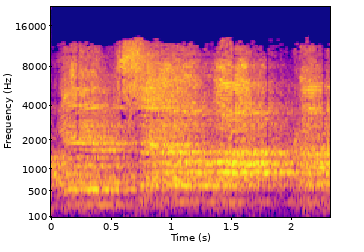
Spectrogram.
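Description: Free-dance program music in a choral passage: a choir singing held notes, with little bass.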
